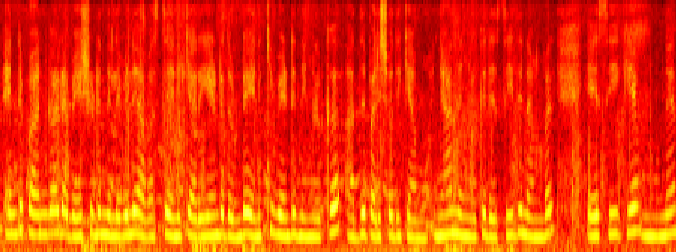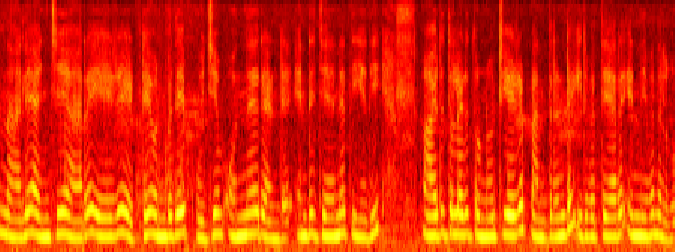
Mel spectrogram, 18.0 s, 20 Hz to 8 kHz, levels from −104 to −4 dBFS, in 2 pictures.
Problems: background sounds at intervals, background conversations at intervals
